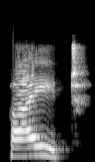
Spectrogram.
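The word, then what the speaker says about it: kite: example और देता हूं काइट देखिए काइट में क्या है लास्ट में ई आया है इसलिए हमने ई का उच्चारण नहीं करना है काइट पढ़ना है जैसे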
